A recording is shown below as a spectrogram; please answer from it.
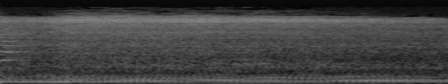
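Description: A low, steady engine hum, a motor vehicle running.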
